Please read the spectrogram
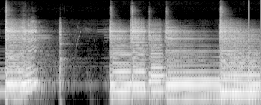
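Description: Electric guitar played through a Vox amplifier: a strummed chord that rings and fades, a brief pause, then several quick strums leading into a sustained ringing chord, with a fresh strum near the end.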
